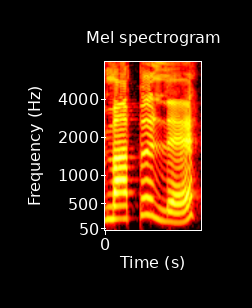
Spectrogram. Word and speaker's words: m'appelais: Tu m'appelais, and the A-I-S again, is a verb ending, and the S is silent.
